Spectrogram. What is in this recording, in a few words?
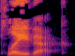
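"playback", English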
